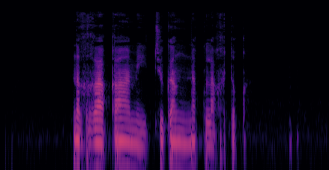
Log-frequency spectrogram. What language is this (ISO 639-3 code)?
esu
